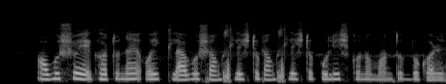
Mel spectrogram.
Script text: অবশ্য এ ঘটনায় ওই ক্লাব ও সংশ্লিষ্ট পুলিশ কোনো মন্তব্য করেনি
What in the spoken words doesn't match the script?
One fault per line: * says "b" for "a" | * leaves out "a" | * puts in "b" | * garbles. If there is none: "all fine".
* puts in "সংশ্লিষ্ট"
